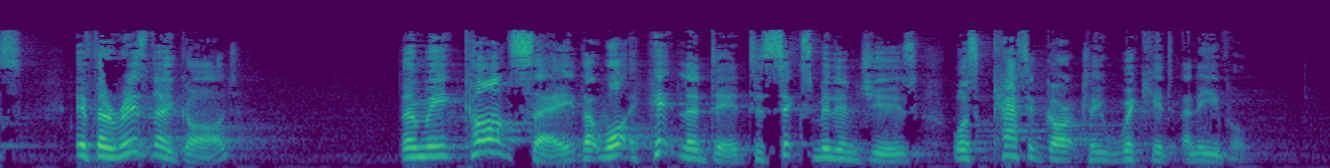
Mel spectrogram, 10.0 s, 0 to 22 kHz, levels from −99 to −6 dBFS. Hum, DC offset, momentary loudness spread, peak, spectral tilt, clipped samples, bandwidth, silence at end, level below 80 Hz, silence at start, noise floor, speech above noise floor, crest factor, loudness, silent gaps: none; under 0.1%; 15 LU; -18 dBFS; -2 dB/octave; under 0.1%; 11.5 kHz; 0.65 s; -86 dBFS; 0 s; -81 dBFS; 42 dB; 22 dB; -38 LUFS; none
